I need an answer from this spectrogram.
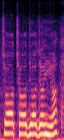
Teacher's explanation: च वर्ग जो है उसको तालव्य से जब च अक्षर बोलिएगा ना च छ ज झ ञ तो आपका जो जीभ है ना तालु में जाके सट रहा होगा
